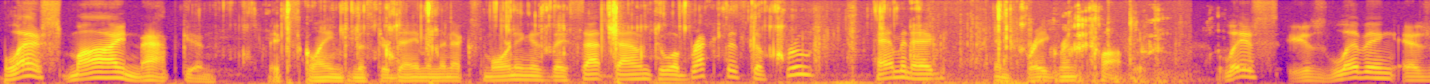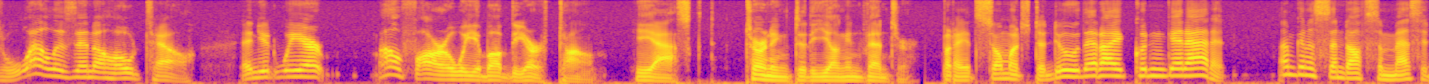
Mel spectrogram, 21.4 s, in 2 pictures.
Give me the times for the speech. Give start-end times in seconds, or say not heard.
0.0-21.4.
